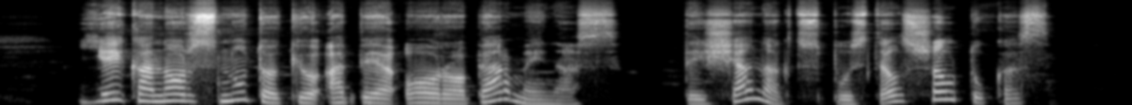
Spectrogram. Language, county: Lithuanian, Vilnius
